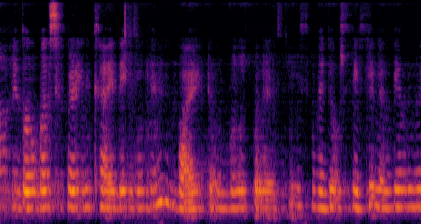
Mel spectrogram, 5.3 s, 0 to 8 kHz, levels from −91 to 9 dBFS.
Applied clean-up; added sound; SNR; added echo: neural mask model DeepFilterNet 3.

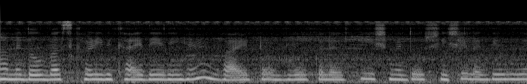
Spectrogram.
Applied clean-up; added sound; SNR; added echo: none; none; none; none.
